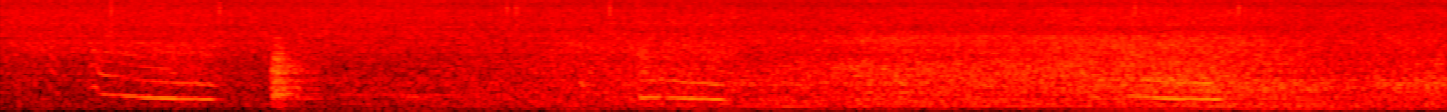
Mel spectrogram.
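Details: Pet cat napping, giving squeaky snores: three short, high, downward-sliding squeaks spaced about two and a half seconds apart over a quiet room hum.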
